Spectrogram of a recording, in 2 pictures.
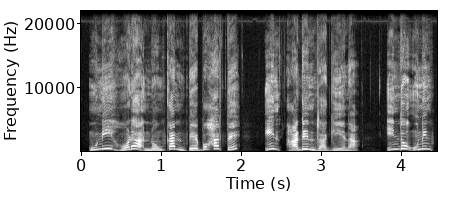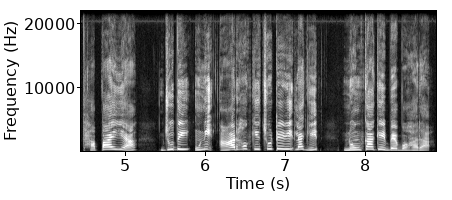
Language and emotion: Santali, angry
